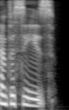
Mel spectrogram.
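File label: "emphases", American English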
